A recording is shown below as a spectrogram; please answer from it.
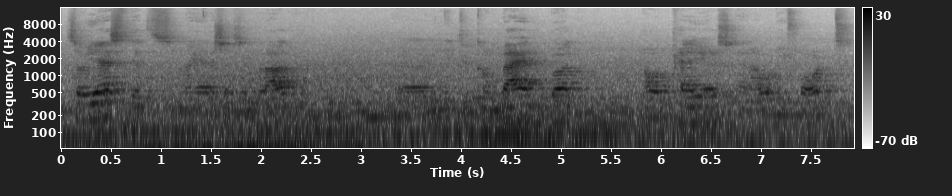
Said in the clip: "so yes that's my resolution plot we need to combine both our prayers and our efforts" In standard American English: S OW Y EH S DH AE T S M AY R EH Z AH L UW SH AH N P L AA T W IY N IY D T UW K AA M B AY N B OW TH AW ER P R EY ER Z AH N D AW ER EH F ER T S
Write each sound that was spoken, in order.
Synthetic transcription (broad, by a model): S OW Y EH S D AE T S M AY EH S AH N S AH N B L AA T W IY N IY D T UW K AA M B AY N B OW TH AW ER P R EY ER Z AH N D AW ER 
